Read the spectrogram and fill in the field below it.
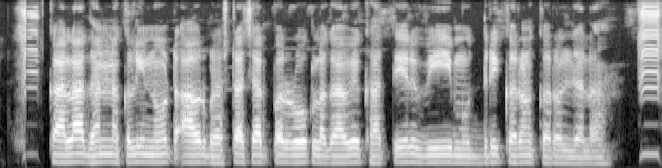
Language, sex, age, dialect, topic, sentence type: Bhojpuri, male, 18-24, Western, banking, statement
